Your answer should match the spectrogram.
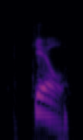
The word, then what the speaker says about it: Gill: for that appreciate that is it gill or jill gilroy at thornbury high street sorry how do you say your name sir gill i thank you gil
